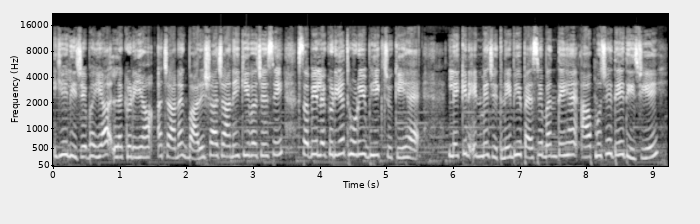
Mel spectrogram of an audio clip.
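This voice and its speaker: A woman's voice: sits high, steady tone, normal speed, over music, lightly acted. A woman voicing a poor, caring orphaned elder sister in a cartoon story, earnest and tender. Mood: pleading. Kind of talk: Hindi cartoon moral story.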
